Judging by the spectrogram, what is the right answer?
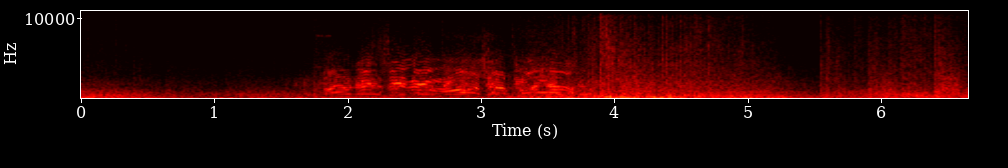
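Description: Mortar blasts and scattered gunfire from a Company of Heroes 2 battle crackle and thump in steady bursts, while a voice talks over the combat.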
